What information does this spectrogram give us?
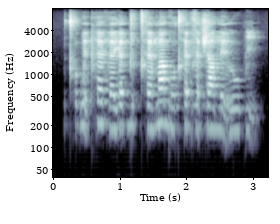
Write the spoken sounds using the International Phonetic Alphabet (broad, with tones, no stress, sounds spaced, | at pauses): tʰ ʊ˦ ʔ w ḛ˦˨ pʰ ɛ˦ h ɛ˨ j ɛ˦ ʔ d ɪ˦ ʔ tʰ ɛ˨ m ä˦ ɡ o˨ tʰ ɛ˦ ʔ z ɛ˦ ʔ ʃ ä˦ n ḛ˦˨ ɪ̯ l u˦ p ḭ˦˨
